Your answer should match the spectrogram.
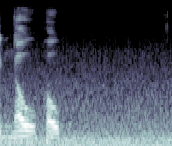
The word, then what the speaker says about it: Northport: Of course, sometimes I would say no Pope like the locals say and then sometimes I'll say Northport like that's actually what it's called. But uh no port is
